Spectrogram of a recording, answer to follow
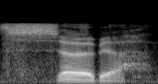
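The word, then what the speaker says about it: Srbija: Serbia.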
